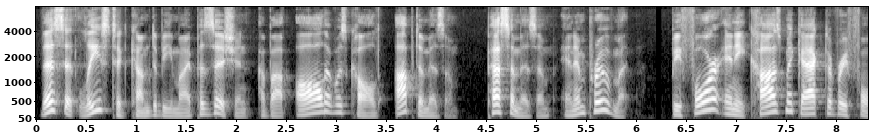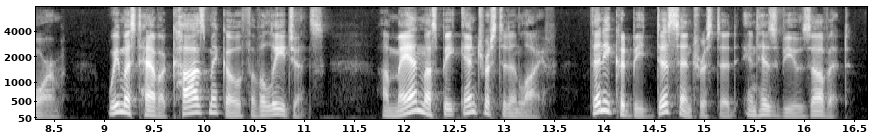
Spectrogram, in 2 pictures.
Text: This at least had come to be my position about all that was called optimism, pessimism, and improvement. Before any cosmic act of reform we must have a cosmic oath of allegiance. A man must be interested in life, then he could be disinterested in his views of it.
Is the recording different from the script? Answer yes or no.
no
